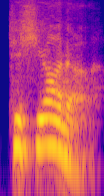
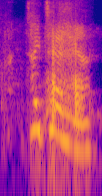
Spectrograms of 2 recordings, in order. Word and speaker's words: Titania: We're going to move on here if we can now to Titiana. Did I say it right? Titiana? Titania. Yeah, hi.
